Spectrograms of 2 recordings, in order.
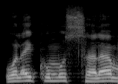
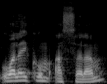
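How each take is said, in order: First: The first word ends in 'umus' before 'salam'. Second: The first word ends in 'um' before 'assalam'. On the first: The speaker calls it right. "Actually উচ্চারণ হচ্ছে ওয়ালাইকুমুস সালাম" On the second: The speaker calls it wrong. "আমরা বলি"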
